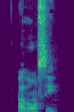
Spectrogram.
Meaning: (adjective) feminine singular of avancé; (noun) 1. advance, progress 2. an ordinance passed to hold a trial ahead of time
- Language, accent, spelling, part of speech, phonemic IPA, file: French, France, avancée, adjective / noun, /a.vɑ̃.se/, LL-Q150 (fra)-avancée.wav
